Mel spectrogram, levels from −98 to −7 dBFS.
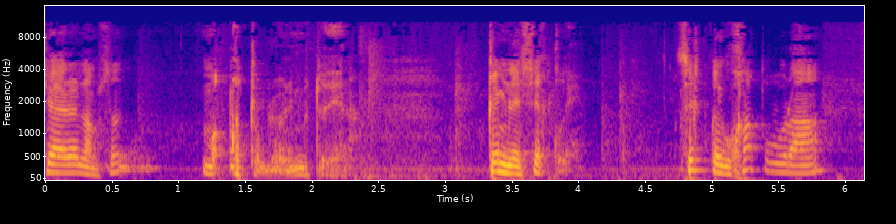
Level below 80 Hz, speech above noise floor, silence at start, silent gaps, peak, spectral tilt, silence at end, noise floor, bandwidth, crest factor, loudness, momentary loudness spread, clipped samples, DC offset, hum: -52 dBFS; 24 dB; 0 s; none; -6 dBFS; -5.5 dB/octave; 0.15 s; -50 dBFS; 11.5 kHz; 20 dB; -27 LUFS; 23 LU; under 0.1%; under 0.1%; none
